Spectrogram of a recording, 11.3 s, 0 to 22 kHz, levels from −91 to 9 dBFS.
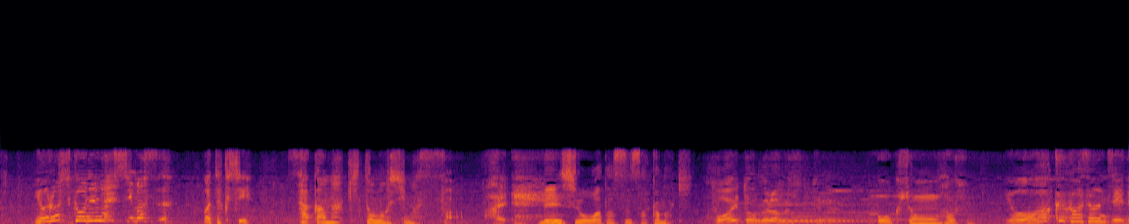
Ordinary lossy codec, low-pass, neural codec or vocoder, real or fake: none; 7.2 kHz; none; real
